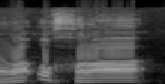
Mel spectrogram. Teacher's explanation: خا مستعلیہ ہے، پر پڑھا جائے گا، را کے اوپر کھڑی زبر ہے، ایک الف کی مقدار کے برابر کھینچ کر پڑھیں گے، اور را پر بھی پڑھا جائے گا۔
